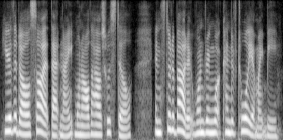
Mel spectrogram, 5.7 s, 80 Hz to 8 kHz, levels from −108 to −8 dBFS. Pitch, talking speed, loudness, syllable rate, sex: 220 Hz, 265 wpm, -16 LUFS, 5.9 syllables/s, female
